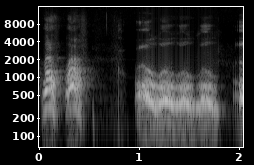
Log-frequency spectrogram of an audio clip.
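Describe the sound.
A dog barks: two quick sharp barks, a pause, then a longer drawn-out bark with a rough, growly edge, and another bark starting at the end. No one speaks.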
